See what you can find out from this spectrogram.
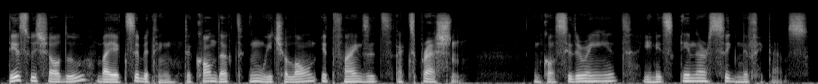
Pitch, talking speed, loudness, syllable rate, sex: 130 Hz, 160 wpm, -19 LUFS, 5.5 syllables/s, male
